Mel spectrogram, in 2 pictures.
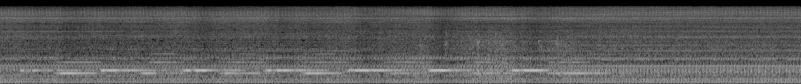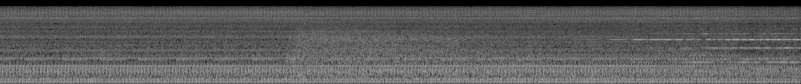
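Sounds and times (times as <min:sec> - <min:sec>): electric train humming: 0:00.0 - 0:08.0, 0:08.8 - 0:16.0
hiss: 0:10.7 - 0:14.2.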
